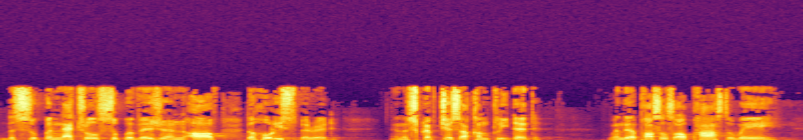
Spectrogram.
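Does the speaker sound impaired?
No.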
